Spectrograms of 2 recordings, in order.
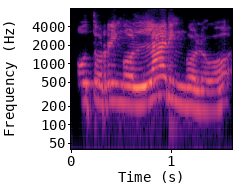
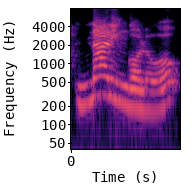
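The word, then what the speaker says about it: otorrinolaringólogo: I was pronouncing wrong my whole life. I've realized that it's otorrinolaringologo and not naringologo, which is something that my roommates make fun of me all the time.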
